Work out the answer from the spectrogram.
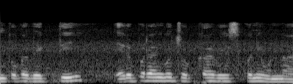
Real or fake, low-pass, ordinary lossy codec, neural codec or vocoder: real; 7.2 kHz; none; none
